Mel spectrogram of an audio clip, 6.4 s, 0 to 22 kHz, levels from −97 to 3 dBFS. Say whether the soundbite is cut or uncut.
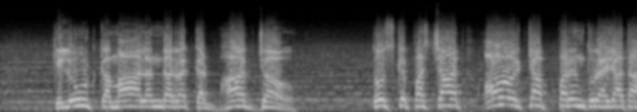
uncut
